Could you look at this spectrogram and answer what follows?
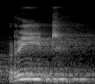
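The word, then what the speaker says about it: read: For example रीड, रेड रेड, रीड का pronunciation आप देखिए, first form रीड, second form रेड, third form रेड, spelling वही रहेगी, पढ़ेंगे अलग अलग।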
